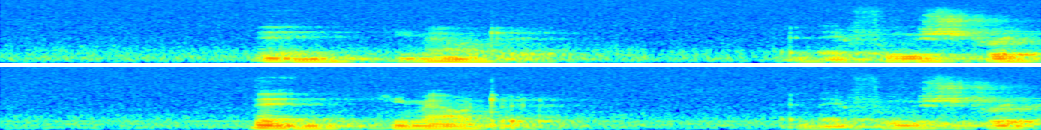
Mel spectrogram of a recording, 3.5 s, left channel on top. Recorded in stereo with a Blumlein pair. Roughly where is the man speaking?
Ahead right.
